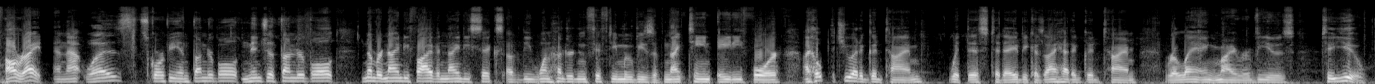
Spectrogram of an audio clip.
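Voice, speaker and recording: A man's voice: mid-range voice, steady tone, a little fast, few pauses, a little mellow. A man hosting a film podcast, reading a scripted movie review in a wry, sarcastic way with casual fillers.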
